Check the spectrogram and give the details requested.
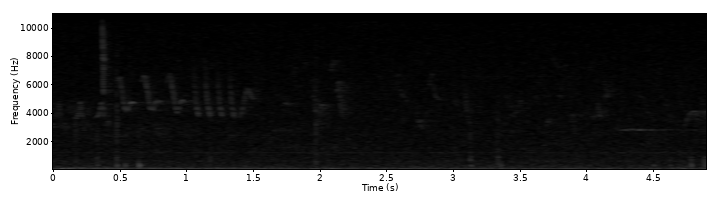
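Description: Faint songbird song: a quick run of high chirping notes about half a second in and a thin high whistle near the end, over a low, steady background rumble.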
